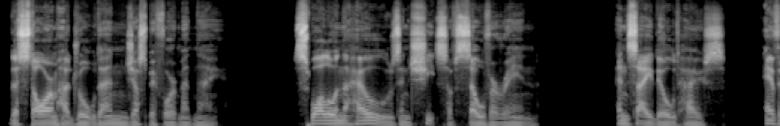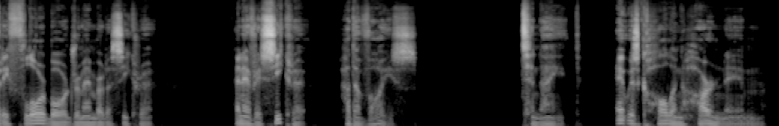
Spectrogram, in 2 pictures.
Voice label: narrator, audiobook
